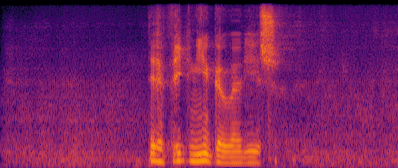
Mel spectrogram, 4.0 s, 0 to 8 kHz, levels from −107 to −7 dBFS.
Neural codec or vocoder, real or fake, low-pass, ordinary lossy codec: codec, 16 kHz in and 24 kHz out, 0.8 kbps, FocalCodec, streaming, 65536 codes; fake; 7.2 kHz; none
